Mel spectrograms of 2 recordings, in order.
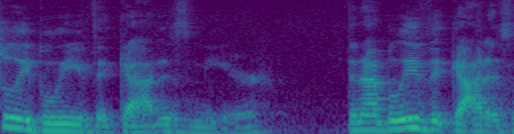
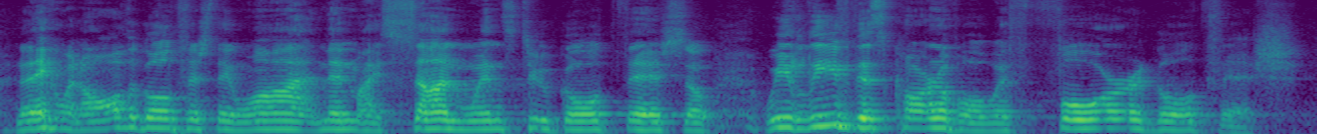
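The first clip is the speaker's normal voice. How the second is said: loud, mock-incredulous build-up; excited; 5 semitones higher, 13 dB louder than usual. Real, not acted. Pastor tells congregation about the goldfish, loud and incredulous. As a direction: pile on the disbelief.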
